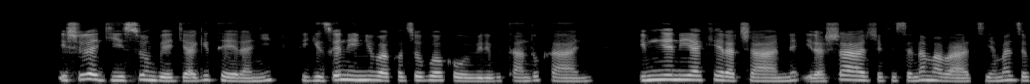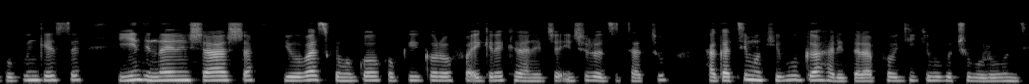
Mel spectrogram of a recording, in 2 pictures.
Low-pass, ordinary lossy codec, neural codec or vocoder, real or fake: 7.2 kHz; Opus, 64 kbps; none; real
